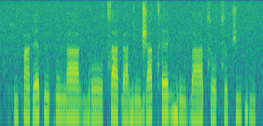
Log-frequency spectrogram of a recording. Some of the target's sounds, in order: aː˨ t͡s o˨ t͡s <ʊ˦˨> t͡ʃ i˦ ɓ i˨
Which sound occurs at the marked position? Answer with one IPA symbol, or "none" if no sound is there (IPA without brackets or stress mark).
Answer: ʊ˨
